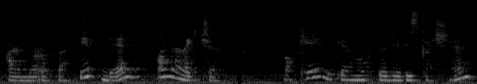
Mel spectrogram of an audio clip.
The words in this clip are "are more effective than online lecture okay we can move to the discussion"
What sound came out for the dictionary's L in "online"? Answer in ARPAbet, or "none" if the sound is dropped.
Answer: none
